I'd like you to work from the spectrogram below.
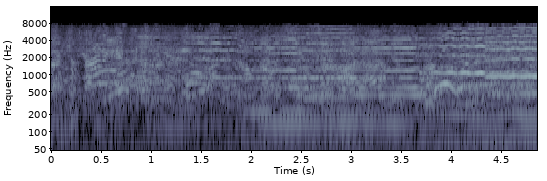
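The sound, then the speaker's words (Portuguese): A crowd murmuring, many overlapping voices blending into a steady, indistinct babble with no single words standing out, holding at an even level throughout. “Venham, vamos entrar na multidão, ouvir alguma novidade.”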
